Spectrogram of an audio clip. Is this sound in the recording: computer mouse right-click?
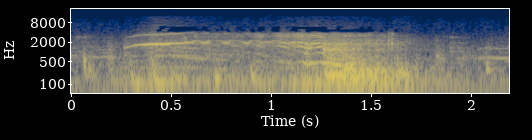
no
